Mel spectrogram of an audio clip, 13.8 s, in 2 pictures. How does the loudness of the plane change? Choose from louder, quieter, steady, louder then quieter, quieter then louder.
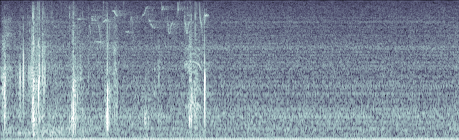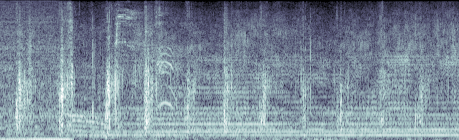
steady.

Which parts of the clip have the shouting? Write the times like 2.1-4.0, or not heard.
2.7-3.2, 9.2-9.7.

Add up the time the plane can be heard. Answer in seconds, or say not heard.
14 s.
